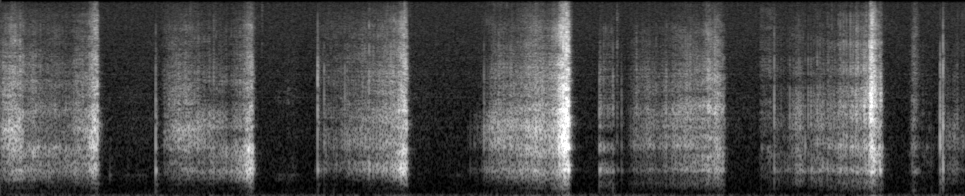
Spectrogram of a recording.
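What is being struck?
Glitter cardboard eyeshadow palette.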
